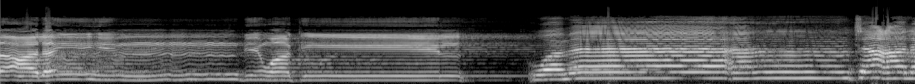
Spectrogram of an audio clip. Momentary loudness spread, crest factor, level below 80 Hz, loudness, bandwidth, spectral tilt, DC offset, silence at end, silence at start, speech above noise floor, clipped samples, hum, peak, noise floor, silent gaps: 12 LU; 14 dB; -66 dBFS; -13 LUFS; 14.5 kHz; -1.5 dB/octave; under 0.1%; 0 s; 0 s; 22 dB; under 0.1%; none; 0 dBFS; -36 dBFS; none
